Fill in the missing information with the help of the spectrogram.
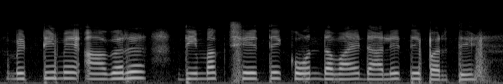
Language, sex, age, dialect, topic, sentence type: Maithili, female, 25-30, Angika, agriculture, question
